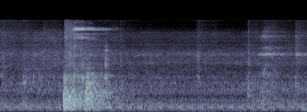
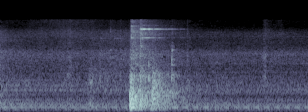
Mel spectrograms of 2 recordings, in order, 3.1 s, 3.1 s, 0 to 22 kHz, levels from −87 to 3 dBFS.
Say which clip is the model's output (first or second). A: first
